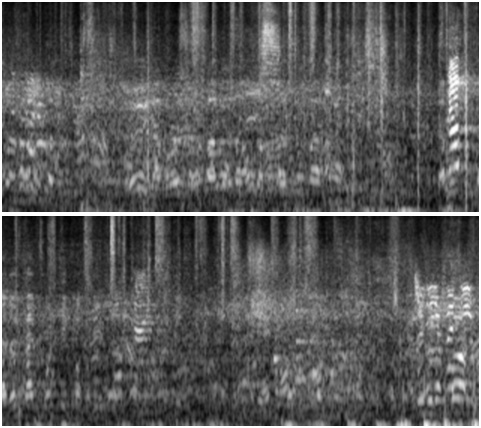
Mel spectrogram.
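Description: Indistinct voices shouting in a sports hall over dull thuds of gloves and feet on the mat during a kickboxing exchange. About six seconds in there is a sharp hit with a brief high-pitched voice.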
